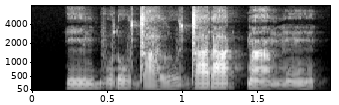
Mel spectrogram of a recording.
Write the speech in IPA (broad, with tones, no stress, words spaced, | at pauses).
ĩ˧ bu˧ɾu˨ da˨lu˧da˦ɾa˦ k͡pã˦mũ˦˨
